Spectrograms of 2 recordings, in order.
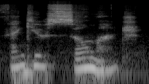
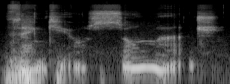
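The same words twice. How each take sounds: First: It is said in a plain, normal voice. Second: It is said in a seductive, sultry voice.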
